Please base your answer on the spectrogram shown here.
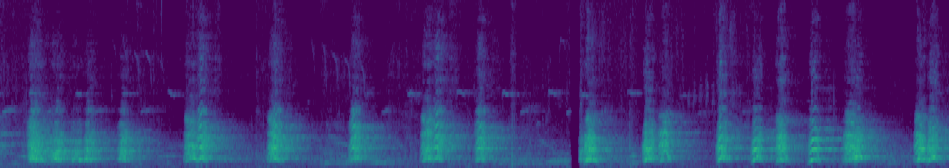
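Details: Karelo-Finnish Laikas, two dogs aged two years and eight months, baying at a wild boar in an enclosure while training for working trials; sharp, hoarse barks repeated roughly every second, sometimes in quick pairs, with a brief gap midway.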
